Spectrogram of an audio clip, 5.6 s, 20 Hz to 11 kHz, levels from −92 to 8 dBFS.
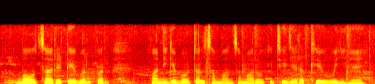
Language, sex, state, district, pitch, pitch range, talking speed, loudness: Hindi, female, Uttar Pradesh, Lucknow, 200 Hz, 195-210 Hz, 150 wpm, -16 LUFS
